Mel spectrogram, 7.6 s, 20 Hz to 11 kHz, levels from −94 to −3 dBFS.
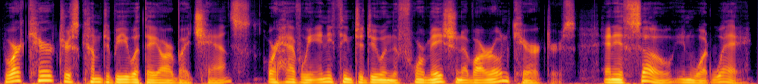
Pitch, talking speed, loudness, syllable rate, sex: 105 Hz, 235 wpm, -18 LUFS, 5.7 syllables/s, male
